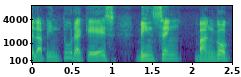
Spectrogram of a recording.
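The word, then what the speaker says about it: Van Gogh: pintura que es Vincent Van gog lo voy a pronunciar así como como suena no voy a pronunciarlo en neerlandés Vincent Van gook fue realmente apreciado después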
